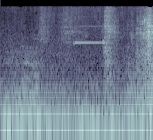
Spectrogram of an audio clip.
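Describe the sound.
Motorized glass sliding doors at an office reception whir open with a low mechanical hum, a faint whine, and a brief airy swoosh near the end, with soft indistinct voices in the background.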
